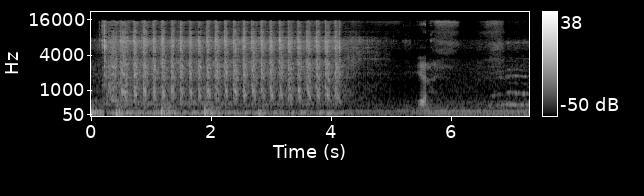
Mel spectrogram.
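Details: 2005 Toyota 1-ton forklift engine: starter cranks steadily at about three turns a second for four seconds, the engine never catches, then cranking stops; hard starting.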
